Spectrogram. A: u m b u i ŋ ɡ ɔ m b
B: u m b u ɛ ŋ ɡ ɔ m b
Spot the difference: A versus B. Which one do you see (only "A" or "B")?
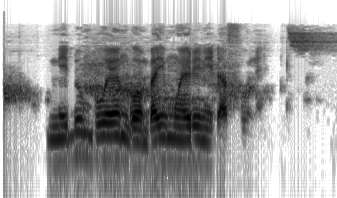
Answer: B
